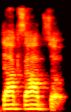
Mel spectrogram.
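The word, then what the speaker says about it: δοξάζω: And the word in the Greek is pronounced doxazo.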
